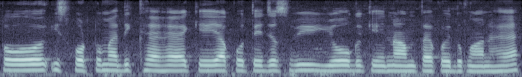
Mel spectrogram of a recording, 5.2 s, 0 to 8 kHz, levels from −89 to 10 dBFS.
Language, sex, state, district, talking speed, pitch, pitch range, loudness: Hindi, female, Haryana, Jhajjar, 185 wpm, 170 Hz, 165-180 Hz, -16 LUFS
